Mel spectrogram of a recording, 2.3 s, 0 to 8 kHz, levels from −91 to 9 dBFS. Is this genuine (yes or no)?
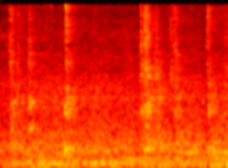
yes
